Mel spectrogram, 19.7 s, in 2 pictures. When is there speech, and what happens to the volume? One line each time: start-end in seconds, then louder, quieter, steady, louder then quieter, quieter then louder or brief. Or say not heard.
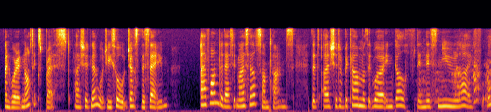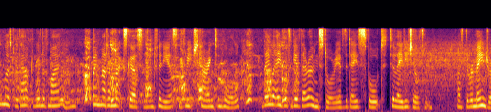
0.0-19.6 steady.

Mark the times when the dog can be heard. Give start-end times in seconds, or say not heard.
8.3-15.8.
